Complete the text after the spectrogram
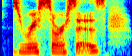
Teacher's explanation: of course, it's pronounced as resources with the emphasis on the second syllable sor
